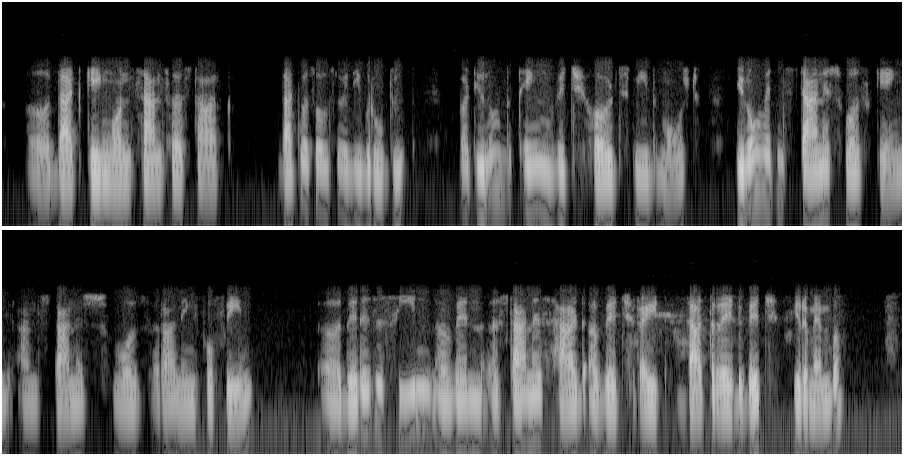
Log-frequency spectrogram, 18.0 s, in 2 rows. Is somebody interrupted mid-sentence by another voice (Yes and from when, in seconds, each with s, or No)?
No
